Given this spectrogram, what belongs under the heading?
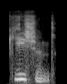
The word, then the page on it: keeshond: Indian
